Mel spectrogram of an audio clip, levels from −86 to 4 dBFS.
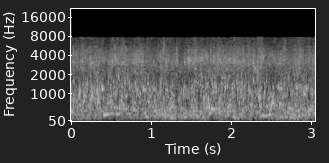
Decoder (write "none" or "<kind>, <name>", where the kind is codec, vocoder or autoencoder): vocoder, BigVGAN v2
